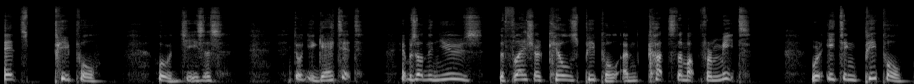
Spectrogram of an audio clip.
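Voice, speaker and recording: A man's voice: high-pitched, normal speed, pauses often, slightly rough, dry recording, clean studio sound, pitched above the performer's own voice. A man voicing a panicking male captive, frantic, pleading and sobbing in an audiobook thriller. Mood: horrified, sobbing. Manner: pleading, terrified.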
